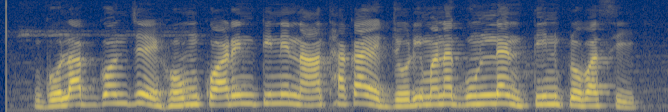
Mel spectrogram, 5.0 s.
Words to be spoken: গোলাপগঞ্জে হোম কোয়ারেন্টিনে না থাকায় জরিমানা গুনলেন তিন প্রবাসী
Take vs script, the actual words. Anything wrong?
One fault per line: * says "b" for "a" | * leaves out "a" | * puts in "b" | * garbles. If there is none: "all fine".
all fine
